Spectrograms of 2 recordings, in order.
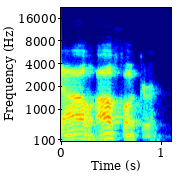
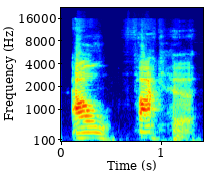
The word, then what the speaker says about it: Al Fakher: He would say, I'll fuck her. And isn't it Al Fakher, F-A-K? Jesus Christ, we are getting pulled up on our pronunciation by Chris.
